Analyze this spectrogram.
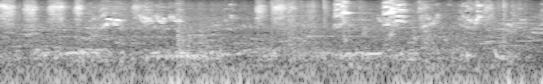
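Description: Domestic pigeons cooing in low, repeated, wavering coos, with high chirps over them.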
